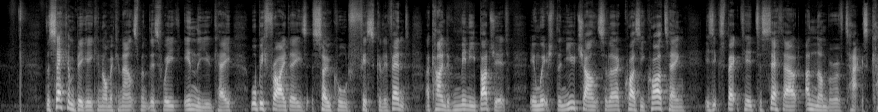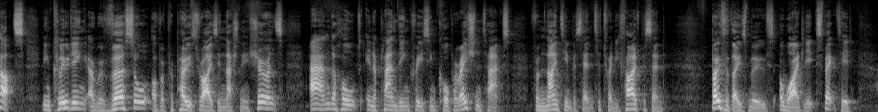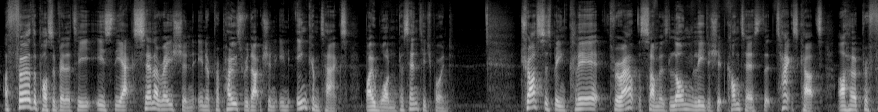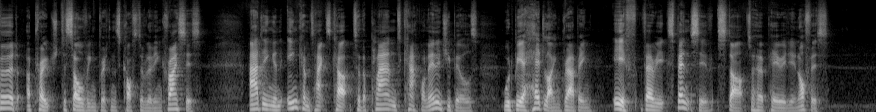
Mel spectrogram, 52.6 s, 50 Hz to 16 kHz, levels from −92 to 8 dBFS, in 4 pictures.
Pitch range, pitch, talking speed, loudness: 120-155 Hz, 130 Hz, 155 wpm, -23 LUFS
